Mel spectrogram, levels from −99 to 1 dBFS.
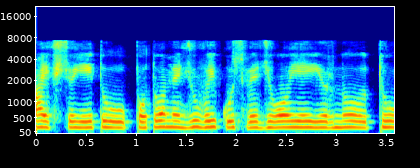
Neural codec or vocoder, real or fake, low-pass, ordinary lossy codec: codec, 44.1 kHz, 7.8 kbps, Pupu-Codec; fake; 7.2 kHz; AAC, 32 kbps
